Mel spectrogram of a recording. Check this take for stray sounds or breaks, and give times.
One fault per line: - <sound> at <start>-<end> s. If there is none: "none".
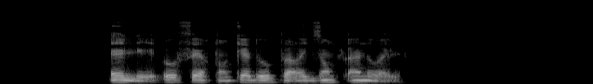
none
